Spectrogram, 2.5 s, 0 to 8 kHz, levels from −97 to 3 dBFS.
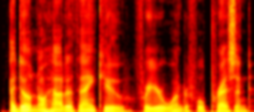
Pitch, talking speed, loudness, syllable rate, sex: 120 Hz, 260 wpm, -19 LUFS, 6.0 syllables/s, male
